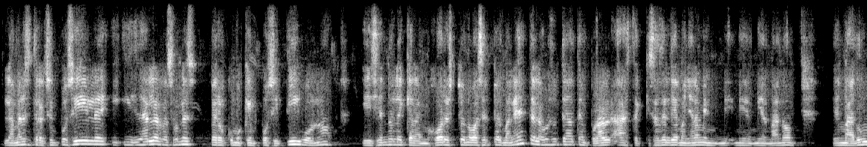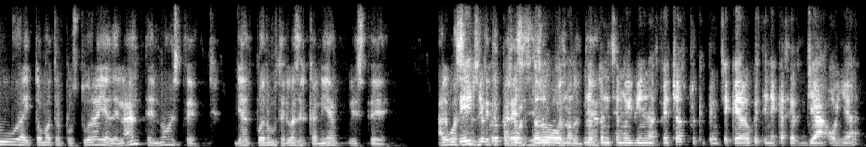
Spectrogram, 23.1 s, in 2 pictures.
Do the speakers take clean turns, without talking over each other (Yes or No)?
No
